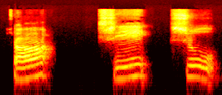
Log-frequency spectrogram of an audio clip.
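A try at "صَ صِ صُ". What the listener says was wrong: Nah, bagian yang ketika dia posisinya kasroh, sli itu, sli dibikin tebal. Jadi bukan si ya, bukan seperti sin.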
